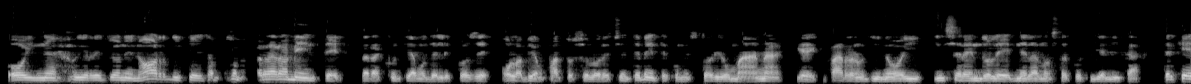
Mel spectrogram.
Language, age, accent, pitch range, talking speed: Italian, 40-59, native, 90-110 Hz, 135 wpm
